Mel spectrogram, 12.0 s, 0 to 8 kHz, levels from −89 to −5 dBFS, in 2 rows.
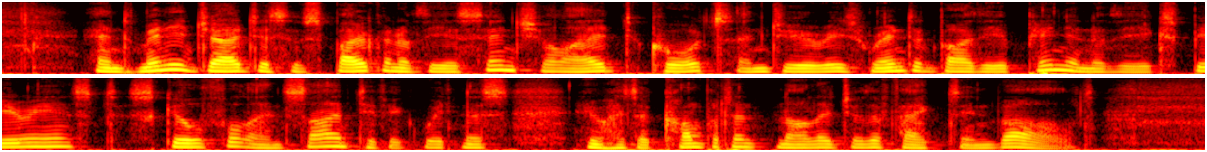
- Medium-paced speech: Yes, average, 165 wpm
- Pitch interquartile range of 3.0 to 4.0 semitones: Yes, average, 3.5 semitones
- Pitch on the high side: No, low, 135 Hz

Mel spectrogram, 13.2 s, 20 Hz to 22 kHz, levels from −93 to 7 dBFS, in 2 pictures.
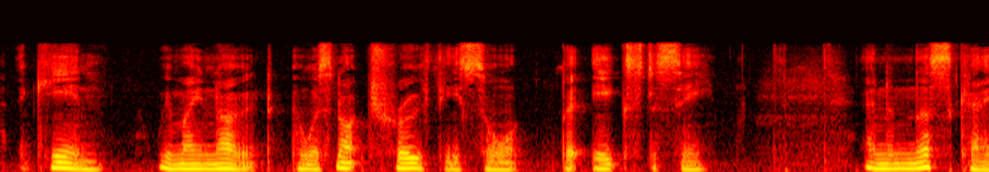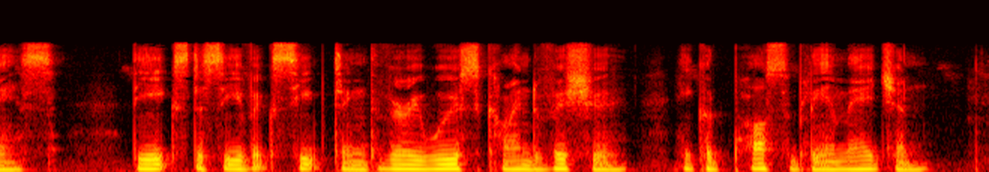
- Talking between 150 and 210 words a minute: No, slow, 135 wpm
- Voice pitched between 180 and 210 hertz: No, low, 100 Hz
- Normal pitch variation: Yes, average, 3.1 semitones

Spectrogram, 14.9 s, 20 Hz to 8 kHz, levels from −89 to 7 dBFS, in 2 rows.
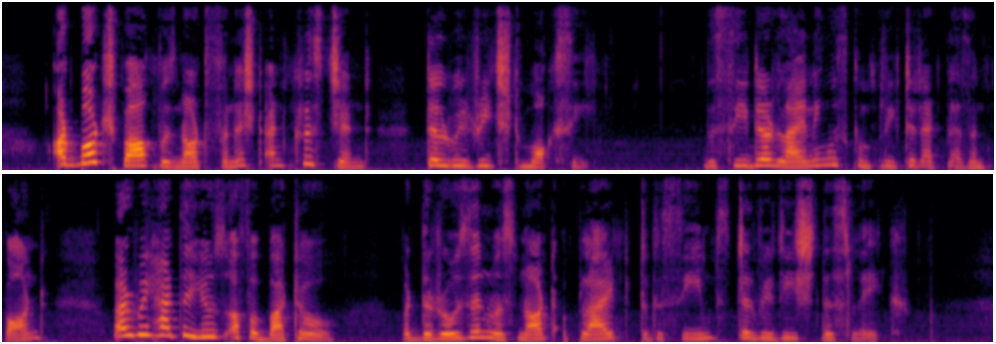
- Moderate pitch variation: Yes, average, 3.5 semitones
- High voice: Yes, high, 235 Hz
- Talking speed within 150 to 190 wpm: Yes, average, 170 wpm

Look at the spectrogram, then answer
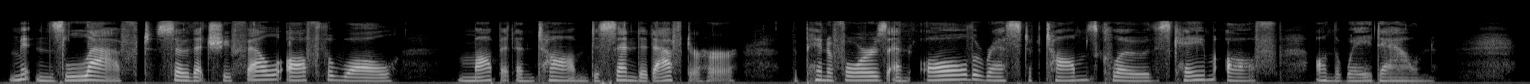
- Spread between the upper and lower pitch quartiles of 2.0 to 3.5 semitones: Yes, average, 2.9 semitones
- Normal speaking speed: No, slow, 120 wpm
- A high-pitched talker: No, medium, 180 Hz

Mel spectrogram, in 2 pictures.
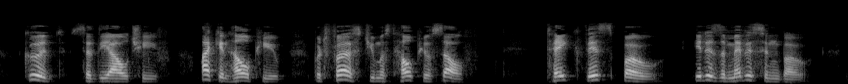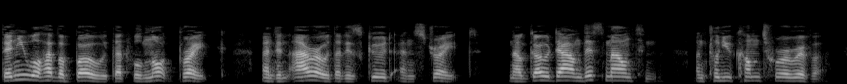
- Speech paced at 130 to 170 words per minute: No, average, 185 wpm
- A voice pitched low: No, medium, 170 Hz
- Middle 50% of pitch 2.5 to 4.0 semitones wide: No, average, 4.5 semitones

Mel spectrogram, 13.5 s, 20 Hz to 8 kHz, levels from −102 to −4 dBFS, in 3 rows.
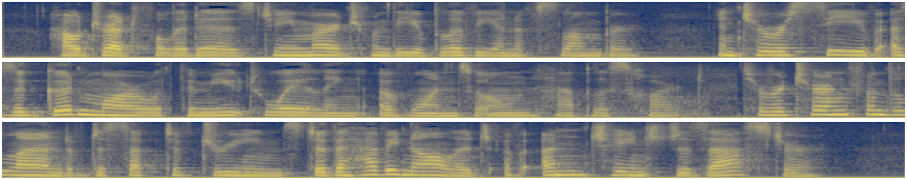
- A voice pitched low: No, medium, 175 Hz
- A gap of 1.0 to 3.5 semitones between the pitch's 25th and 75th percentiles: Yes, narrow, 2.4 semitones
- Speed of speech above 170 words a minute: Yes, average, 180 wpm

